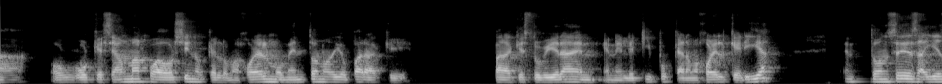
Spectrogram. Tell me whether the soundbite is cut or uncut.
cut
